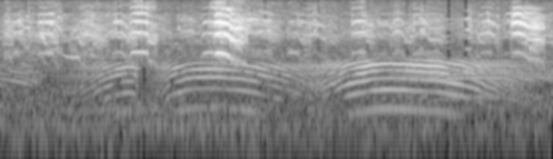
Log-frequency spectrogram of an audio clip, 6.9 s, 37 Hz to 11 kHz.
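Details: Atlantic puffin burrow on Seal Island with a 2-day-old chick and both parents: several drawn-out harmonic calls arching up and then down, overlapped by bursts of high, harsh squawking from a busy colony outside.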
